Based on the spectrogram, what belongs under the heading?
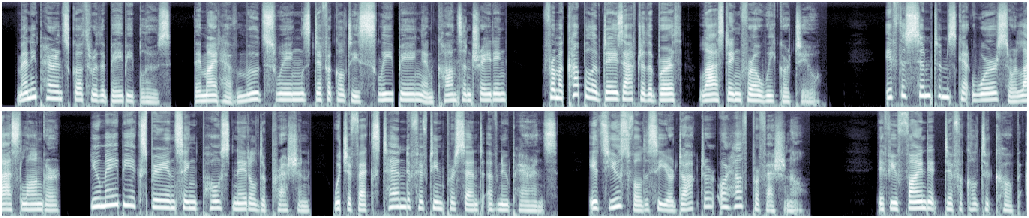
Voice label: eLearning, Narration; eLearning Course for Parents; Triple P for Baby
